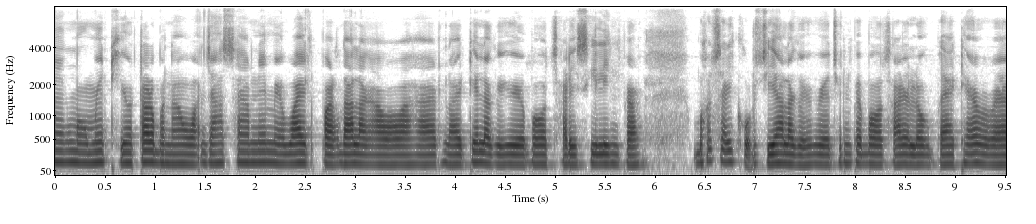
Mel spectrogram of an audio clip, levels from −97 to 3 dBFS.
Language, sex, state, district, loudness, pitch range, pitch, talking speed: Hindi, male, Bihar, Purnia, -22 LUFS, 130-140 Hz, 135 Hz, 225 wpm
